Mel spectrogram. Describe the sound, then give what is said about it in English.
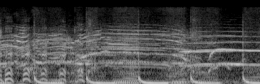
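Women shouting the loud, shrill 'woo' heard in Girls Gone Wild footage: many overlapping high-pitched whoops and cheers that rise and fall in quick succession, loud and continuous. “Yes, don't forget that famous woo. The loud, obnoxious sound women make to try to prove to others they're having a good time.”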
